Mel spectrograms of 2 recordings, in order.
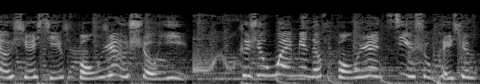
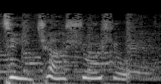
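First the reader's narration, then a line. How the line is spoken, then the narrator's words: Crying. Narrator (Chinese): 他哭着对警察叔叔说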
